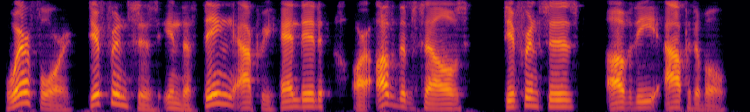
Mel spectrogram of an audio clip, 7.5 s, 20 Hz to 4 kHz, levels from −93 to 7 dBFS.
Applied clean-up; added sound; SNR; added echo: neural mask model Resemble Enhance denoiser.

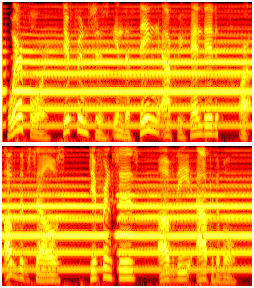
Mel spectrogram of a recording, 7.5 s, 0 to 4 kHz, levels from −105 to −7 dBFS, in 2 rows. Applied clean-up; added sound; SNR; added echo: none; Wind instrument, woodwind instrument; -3 dB; none.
